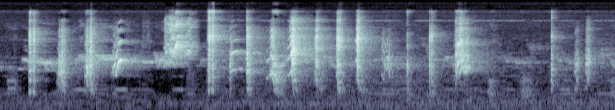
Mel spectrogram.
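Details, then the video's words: Javan myna song recorded in the morning as training material for silent mynas: rapid irregular clicks and rattling chatter, with a few short whistled slurs and a brief buzzy note mixed in. "MASTERAN BURUNG JALAK KEBO DI PAGI HARI"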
